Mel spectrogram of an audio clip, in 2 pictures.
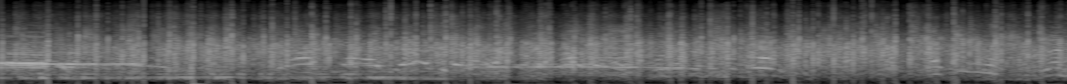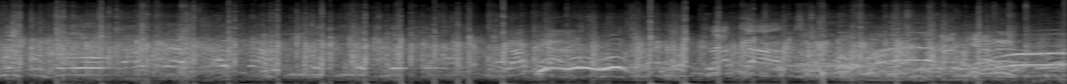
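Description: A crowd of women claps along in rhythm.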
